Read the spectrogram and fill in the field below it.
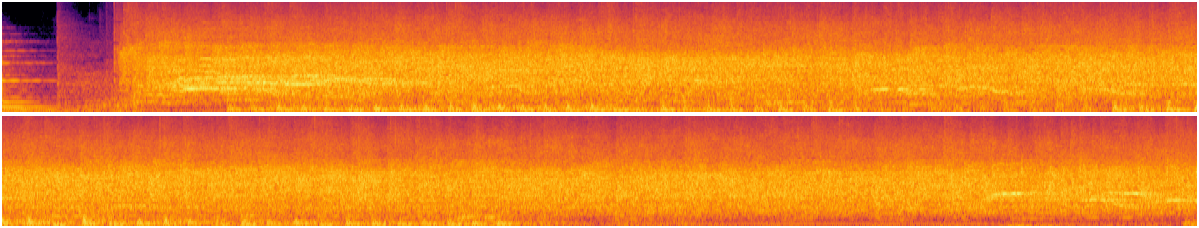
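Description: An audience applauds loudly and steadily.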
